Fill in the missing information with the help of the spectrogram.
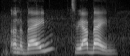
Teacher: Dat woord is qua medeklinkers en klinkers precies hetzelfde, maar omdat ze het met een andere toonhoogteverloop uitspreekt, krijg je een andere betekenis. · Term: lexicale tonen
